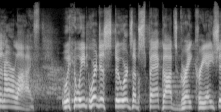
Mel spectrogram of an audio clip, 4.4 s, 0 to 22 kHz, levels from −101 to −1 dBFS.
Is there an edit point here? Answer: yes; 3 cuts; at 1.7 s, 2.8 s, 3.2 s

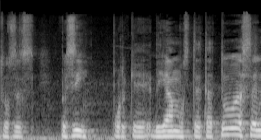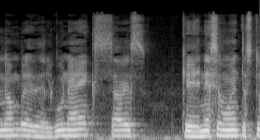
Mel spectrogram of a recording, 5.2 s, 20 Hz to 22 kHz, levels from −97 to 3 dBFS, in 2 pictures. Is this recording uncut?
yes; 0 cuts

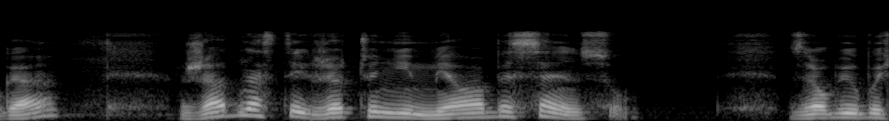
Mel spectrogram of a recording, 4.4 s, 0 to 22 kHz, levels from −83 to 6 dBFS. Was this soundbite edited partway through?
no; 0 cuts

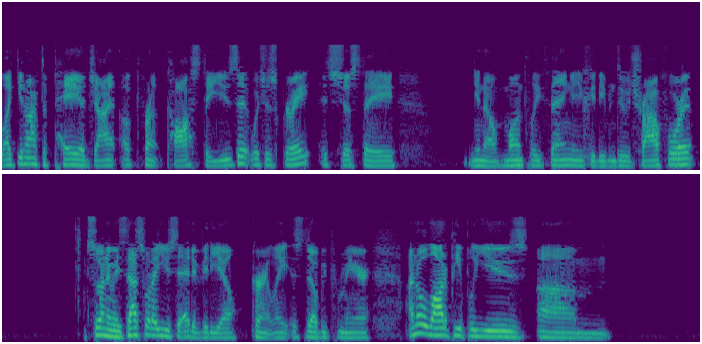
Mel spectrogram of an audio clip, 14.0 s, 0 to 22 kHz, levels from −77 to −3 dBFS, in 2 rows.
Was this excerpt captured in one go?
yes; 0 cuts

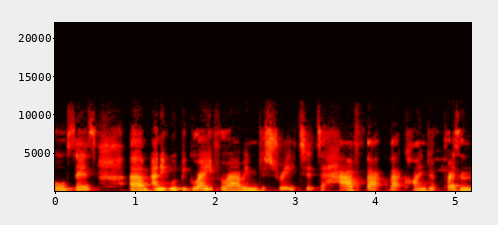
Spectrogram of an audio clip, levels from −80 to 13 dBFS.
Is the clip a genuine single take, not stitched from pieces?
yes; 0 cuts

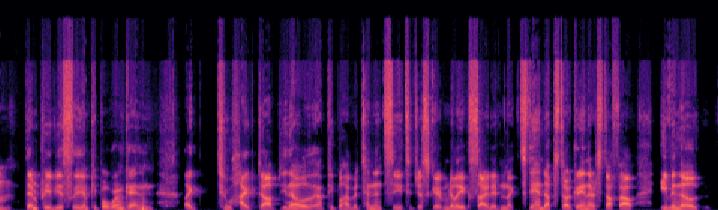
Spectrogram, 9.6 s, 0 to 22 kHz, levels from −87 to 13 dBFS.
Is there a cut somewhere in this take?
no; 0 cuts

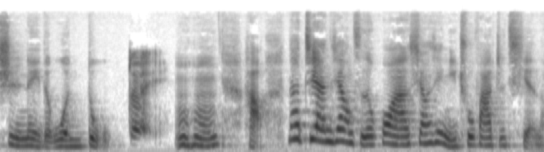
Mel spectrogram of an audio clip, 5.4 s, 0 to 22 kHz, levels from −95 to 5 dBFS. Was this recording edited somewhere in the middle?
no; 0 cuts

